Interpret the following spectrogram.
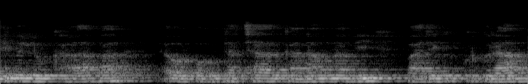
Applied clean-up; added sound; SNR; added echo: none; none; none; reverberation time 1.2 s.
